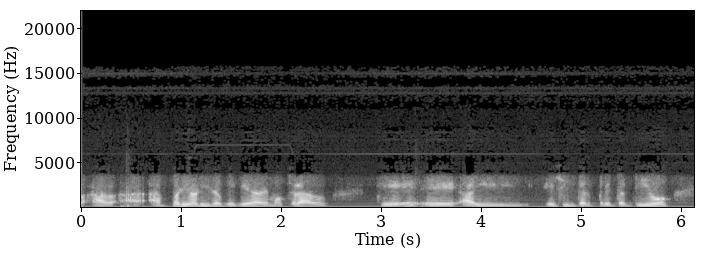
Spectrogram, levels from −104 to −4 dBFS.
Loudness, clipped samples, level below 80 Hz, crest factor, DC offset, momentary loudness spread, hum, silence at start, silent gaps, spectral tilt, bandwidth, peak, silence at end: -23 LUFS; under 0.1%; -48 dBFS; 18 dB; under 0.1%; 10 LU; none; 0 s; none; -8 dB/octave; 13.5 kHz; -4 dBFS; 0 s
